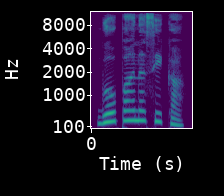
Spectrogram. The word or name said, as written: ಗೋಪಾನಸೀಕ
